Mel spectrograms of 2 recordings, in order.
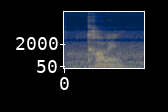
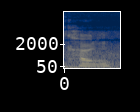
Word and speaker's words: Colin: and we know that it's pronounced Colin not as is more popular in America colon um that joke amused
